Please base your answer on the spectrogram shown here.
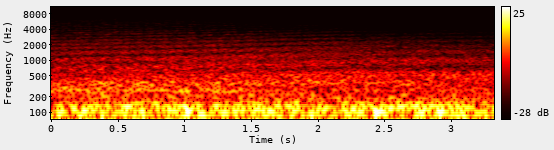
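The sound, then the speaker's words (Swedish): Two F-15 fighter jets are readied for takeoff at an Air National Guard wing in Oregon. A steady, loud, deep engine roar holds without a break throughout. “två F-15-plan görs snabbt klara för start”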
